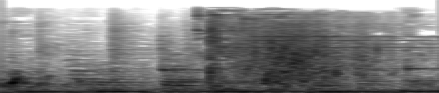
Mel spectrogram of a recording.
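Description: A bright, ringing chime sound effect strikes about a second in and rings on, over a children's music track with a steady low beat.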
